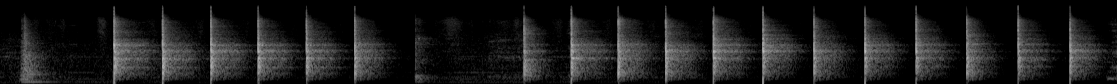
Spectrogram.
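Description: Hammer blows on the butt end of a new wooden axe handle, about two a second, driving the axe head up onto the haft. A run of six blows, a pause of about a second and a half, then about a dozen more.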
